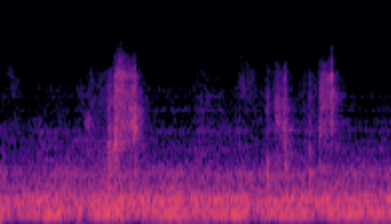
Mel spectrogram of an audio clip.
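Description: Cards are laid down onto a table with soft taps.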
